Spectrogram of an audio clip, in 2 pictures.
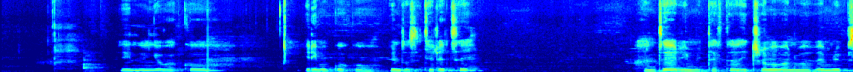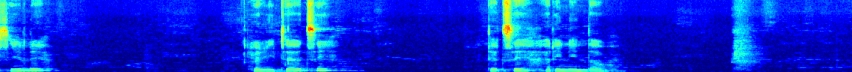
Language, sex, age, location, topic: Kinyarwanda, female, 18-24, Nyagatare, finance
